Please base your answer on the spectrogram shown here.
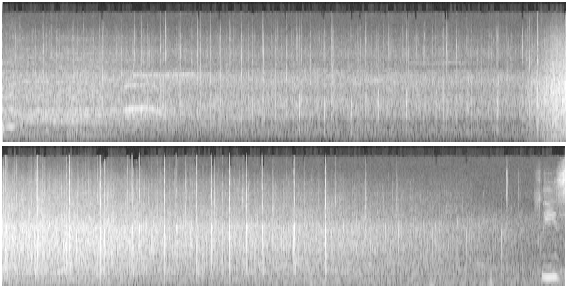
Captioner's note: applause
